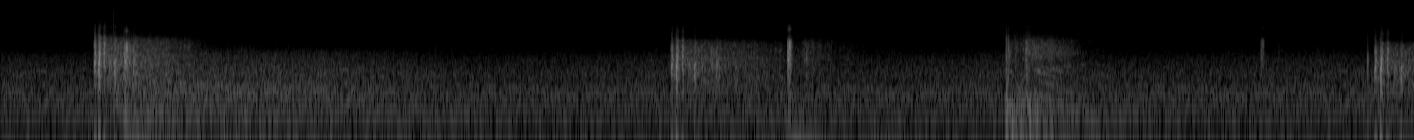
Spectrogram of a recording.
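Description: Hockey sticks smack a puck with sharp cracks.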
